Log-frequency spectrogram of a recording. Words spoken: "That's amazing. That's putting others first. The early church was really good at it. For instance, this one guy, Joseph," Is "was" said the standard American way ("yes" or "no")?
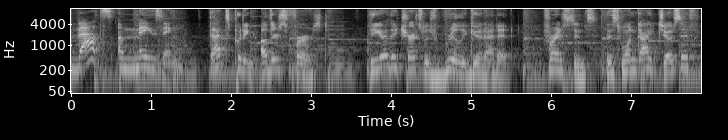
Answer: yes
